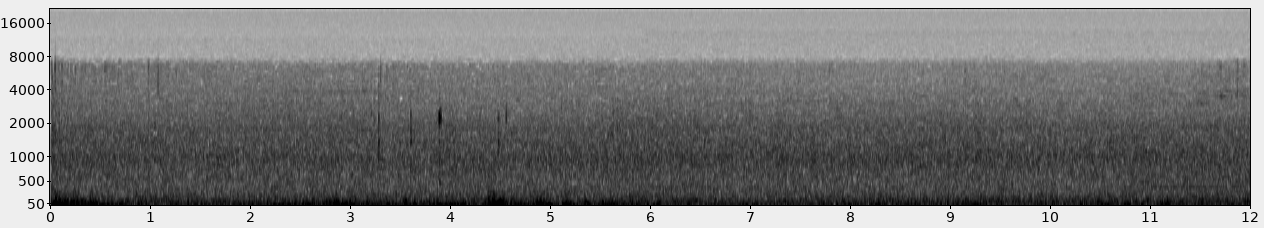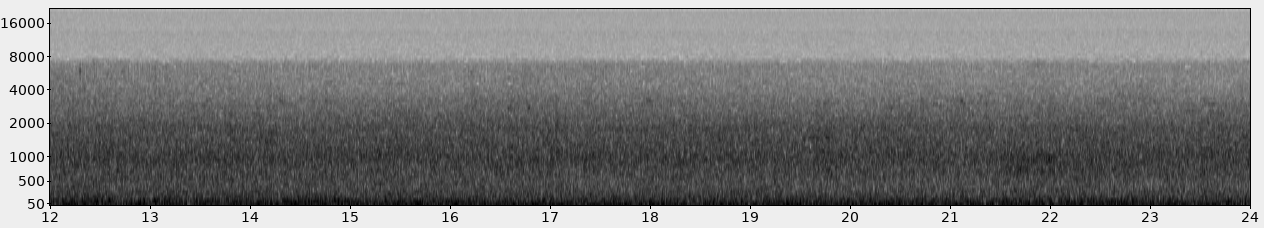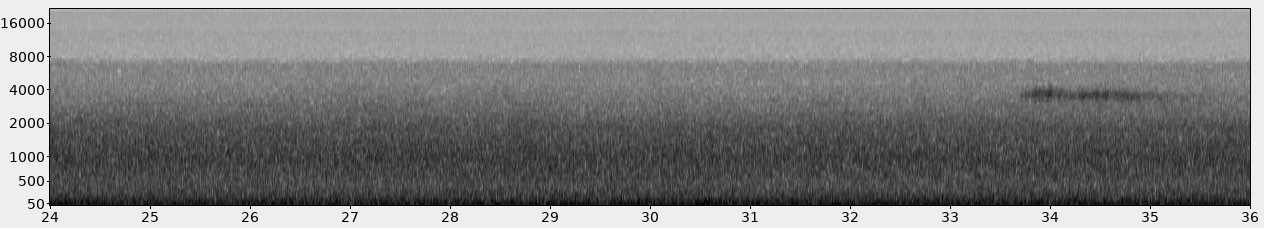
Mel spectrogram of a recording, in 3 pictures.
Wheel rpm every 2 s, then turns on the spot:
0, 0, 0, 0, 0, 0, 0, 0, 0, 0, 0, 0, 0, 0, 0, 0, 0, 0.
none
